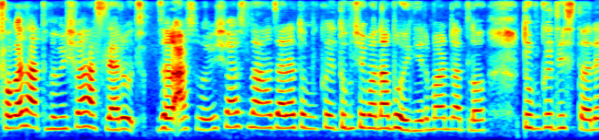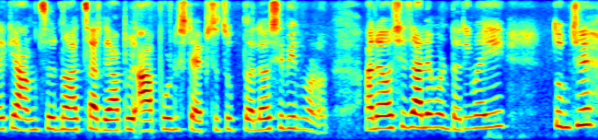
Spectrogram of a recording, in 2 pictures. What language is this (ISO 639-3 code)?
kok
